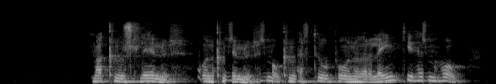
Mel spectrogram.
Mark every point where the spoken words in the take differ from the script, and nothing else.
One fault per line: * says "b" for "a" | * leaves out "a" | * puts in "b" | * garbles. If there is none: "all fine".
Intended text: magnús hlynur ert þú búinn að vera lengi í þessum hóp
* garbles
